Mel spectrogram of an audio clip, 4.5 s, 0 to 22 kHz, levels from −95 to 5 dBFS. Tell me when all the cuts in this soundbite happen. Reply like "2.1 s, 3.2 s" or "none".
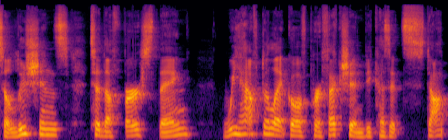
2.1 s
